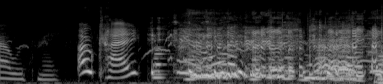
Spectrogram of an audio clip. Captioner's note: giggling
